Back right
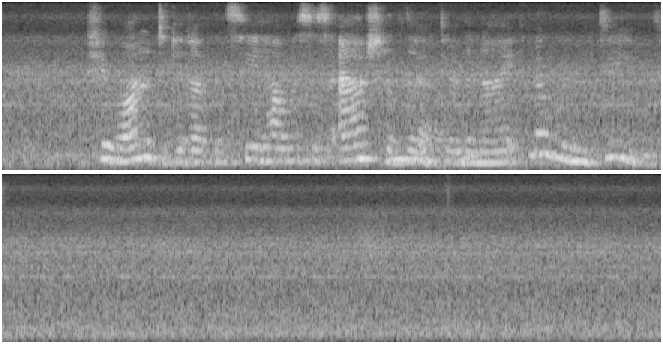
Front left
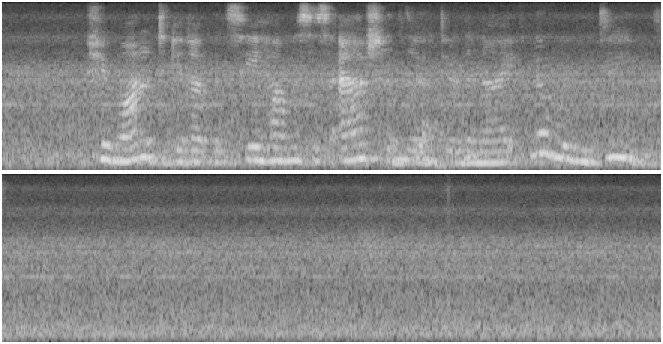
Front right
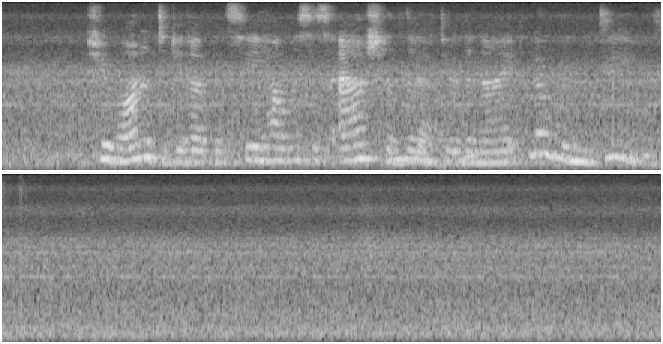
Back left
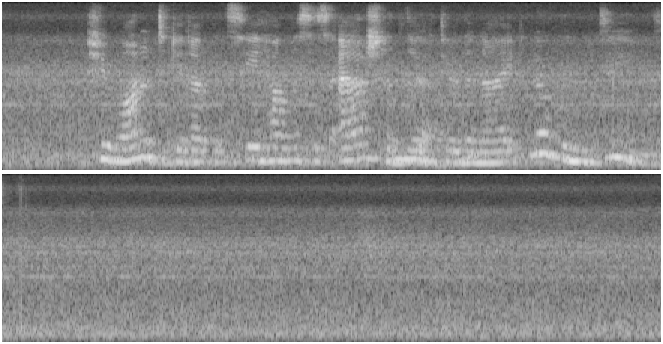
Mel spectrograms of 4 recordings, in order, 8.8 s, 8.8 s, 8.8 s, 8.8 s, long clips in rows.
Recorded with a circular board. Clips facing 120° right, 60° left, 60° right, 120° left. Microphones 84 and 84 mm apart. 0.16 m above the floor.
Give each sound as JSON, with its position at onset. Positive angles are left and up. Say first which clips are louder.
{"t": 0.6, "sound": "a woman speaking", "louder": "back right 1 dB, front right 3 dB", "azimuth_deg": -50, "distance_m": 1.1}
{"t": 2.6, "sound": "a woman speaking", "louder": "back right 3 dB, even", "azimuth_deg": -120, "distance_m": 2.0}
